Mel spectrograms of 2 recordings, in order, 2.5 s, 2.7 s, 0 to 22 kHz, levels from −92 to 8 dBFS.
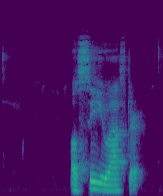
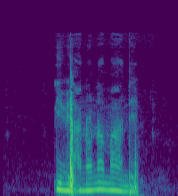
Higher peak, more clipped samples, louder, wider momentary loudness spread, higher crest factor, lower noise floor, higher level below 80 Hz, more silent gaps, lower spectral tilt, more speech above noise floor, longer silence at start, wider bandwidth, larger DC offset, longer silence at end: second, -20 dBFS vs 0 dBFS; neither; second, -33 LUFS vs -22 LUFS; about the same, 13 LU vs 11 LU; second, 16 dB vs 24 dB; first, -84 dBFS vs -74 dBFS; second, -74 dBFS vs -42 dBFS; neither; second, -5 dB/octave vs -9 dB/octave; about the same, 51 dB vs 54 dB; first, 1.05 s vs 0.85 s; first, 11 kHz vs 6.8 kHz; neither; second, 0.35 s vs 0.6 s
